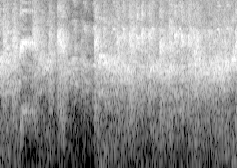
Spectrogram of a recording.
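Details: A young female lutino cockatiel, recently weaned from hand-feeding, gives a harsh, raspy, near-continuous hissing chatter, high-pitched and breaking briefly once, begging an adult male for food.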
